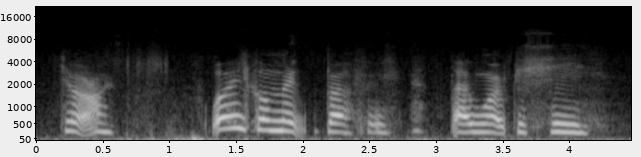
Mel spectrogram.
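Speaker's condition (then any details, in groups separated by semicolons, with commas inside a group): Cerebral palsy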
